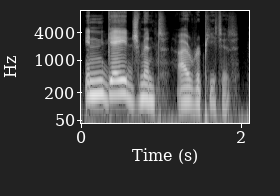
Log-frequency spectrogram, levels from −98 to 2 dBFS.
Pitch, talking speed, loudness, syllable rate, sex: 145 Hz, 85 wpm, -20 LUFS, 4.7 syllables/s, female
